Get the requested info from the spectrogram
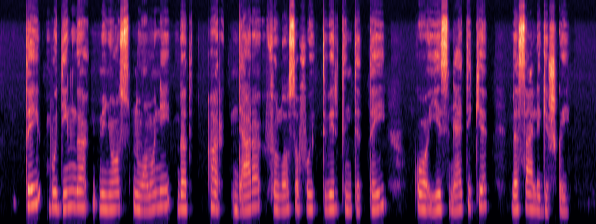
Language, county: Lithuanian, Vilnius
